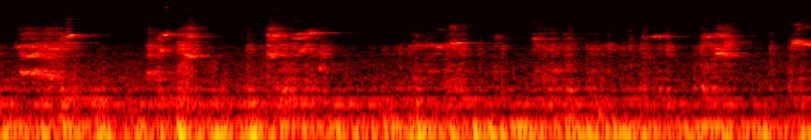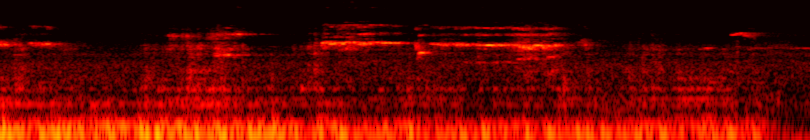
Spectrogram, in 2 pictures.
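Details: LG washing machine before bearing replacement: deep continuous rumble as the drum turns with scraping ticks on top; worn drum bearings, seal suspected as cause.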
